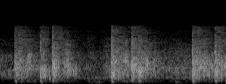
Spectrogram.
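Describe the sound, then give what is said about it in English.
Shotguns fire at close range at a pigeon shoot: several sharp, booming blasts in quick clusters of two or three, each with a short decaying tail, and a brief quiet between the groups. “Shooters have shotguns, they are at fairly close range, and they blast away at the birds.”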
